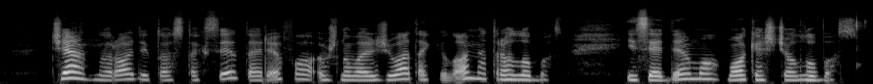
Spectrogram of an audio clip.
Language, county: Lithuanian, Kaunas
